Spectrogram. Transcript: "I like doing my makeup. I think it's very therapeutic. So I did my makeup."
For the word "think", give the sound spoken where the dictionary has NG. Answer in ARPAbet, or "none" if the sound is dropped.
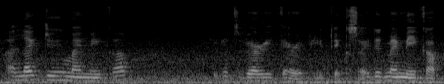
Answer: none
